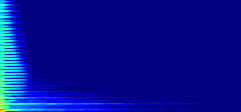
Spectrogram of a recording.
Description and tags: MOOG LEAD D
moog minitaur lead roland space echo
echo, lead, minitaur, moog, roland, space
